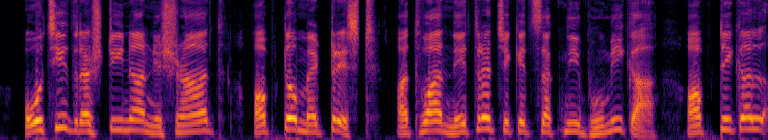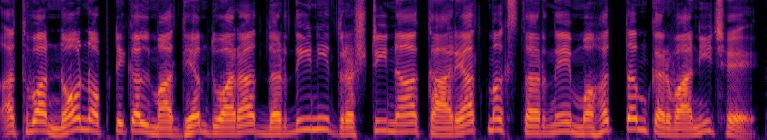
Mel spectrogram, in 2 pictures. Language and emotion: Gujarati, neutral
